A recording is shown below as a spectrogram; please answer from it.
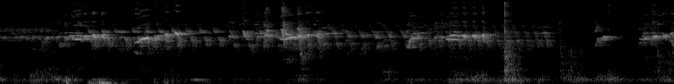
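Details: Canary chicks of the Portuguese harlequin type in the nest, giving thin high-pitched cheeping calls that run almost nonstop with little variation, now and then a brief louder chirp above them, and a few soft knocks in the background.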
